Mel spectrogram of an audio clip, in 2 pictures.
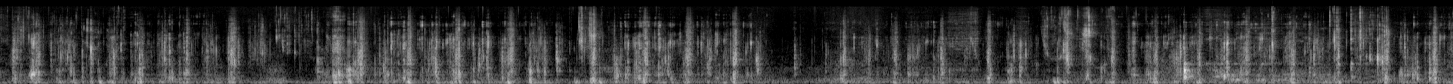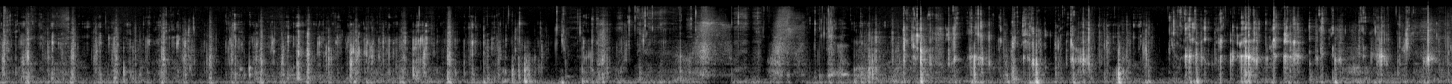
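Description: Close-miked chewing: dense, irregular wet crunching and smacking of food in a person's mouth.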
